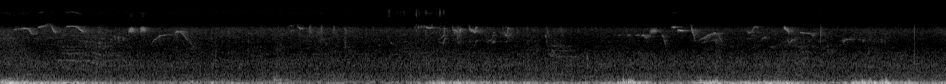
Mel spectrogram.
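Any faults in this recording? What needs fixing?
Nothing stood out on listening to this audio, so there is nothing here that needs fixing.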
